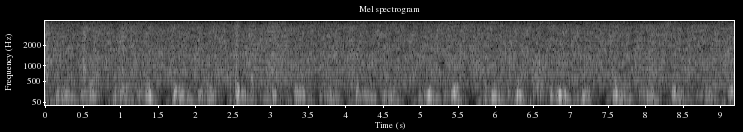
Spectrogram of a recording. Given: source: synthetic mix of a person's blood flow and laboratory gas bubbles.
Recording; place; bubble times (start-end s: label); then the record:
Doppler ultrasound of blood flow; precordium
0.48-0.56 s: bubbles
2.73-2.81 s: bubbles
6.47-6.71 s: bubbles
6.88-7.00 s: bubbles
From the record:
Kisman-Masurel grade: 122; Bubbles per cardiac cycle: 1 to 2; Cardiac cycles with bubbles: 10 to 50%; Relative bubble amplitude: moderate (0.250 to 0.450); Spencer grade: 2 (many but less than half of the cardiac periods contain bubble signals, singularly or in groups); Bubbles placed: anywhere in the cardiac cycle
